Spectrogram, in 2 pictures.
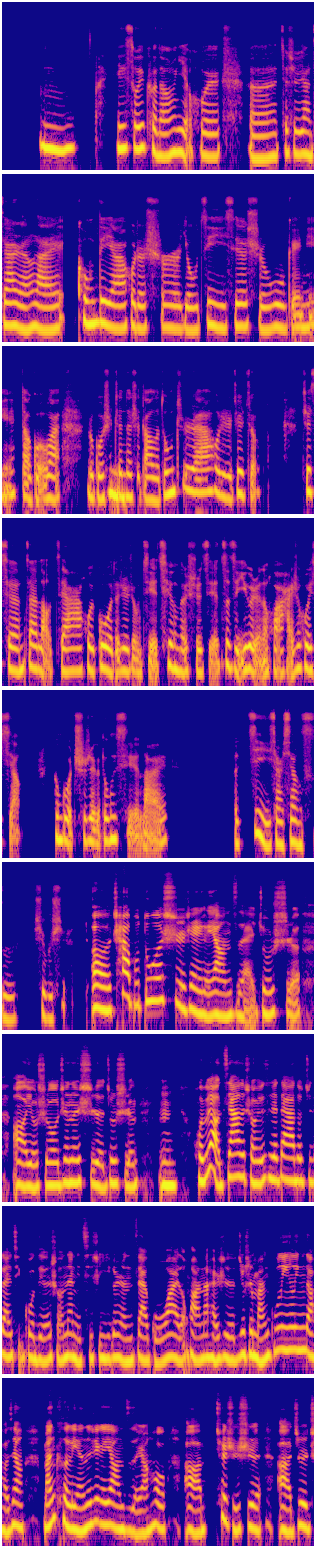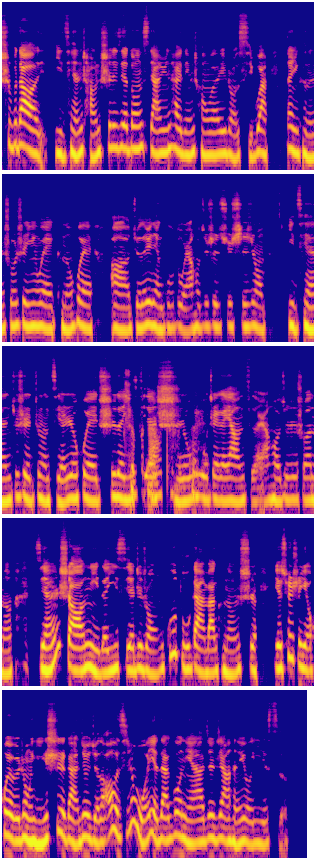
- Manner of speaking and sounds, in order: teeth sucking; other background noise
- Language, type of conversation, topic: Chinese, podcast, 你家乡有哪些与季节有关的习俗？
